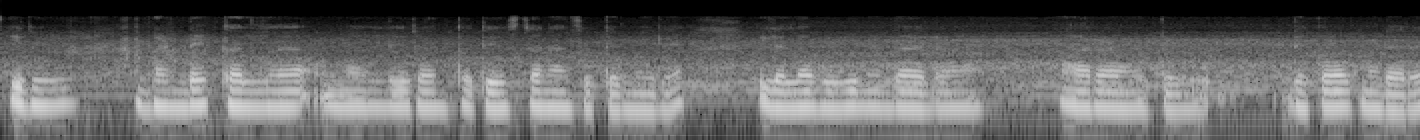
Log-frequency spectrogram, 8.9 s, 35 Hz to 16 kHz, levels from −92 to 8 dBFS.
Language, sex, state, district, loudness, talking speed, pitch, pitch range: Kannada, female, Karnataka, Raichur, -18 LUFS, 80 wpm, 145 Hz, 130-150 Hz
